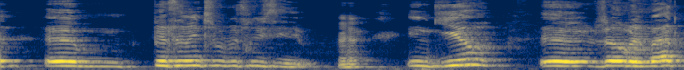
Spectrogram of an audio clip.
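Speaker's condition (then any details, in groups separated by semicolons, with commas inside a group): Cerebral palsy; atypical speech, weekly speech therapy in childhood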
